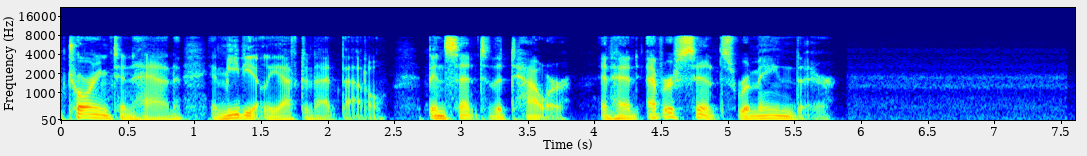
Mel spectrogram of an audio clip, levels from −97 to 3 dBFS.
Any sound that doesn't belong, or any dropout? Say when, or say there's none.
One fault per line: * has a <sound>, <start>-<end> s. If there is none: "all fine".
all fine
